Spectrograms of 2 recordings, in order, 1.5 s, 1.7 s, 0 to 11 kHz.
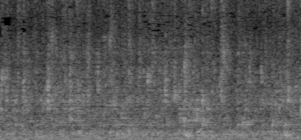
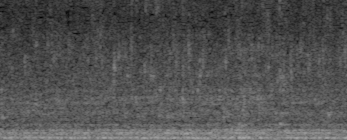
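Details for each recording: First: Aquaponics siphon drain on a 100 L system, before a muffler is fitted: steady gushing and splashing water with a loud hiss, no pauses, as the siphon kicks in and dumps into an open tank; noisy but aerates the water. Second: Aquaponics siphon drain fitted with a muffler: a little water rises at the top, then drains down a long tube under the surface, drawing air down as a venturi and releasing bubbles at the bottom; steady soft trickle with fine bubbling, no gurgling surges, normal quiet drain flow.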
